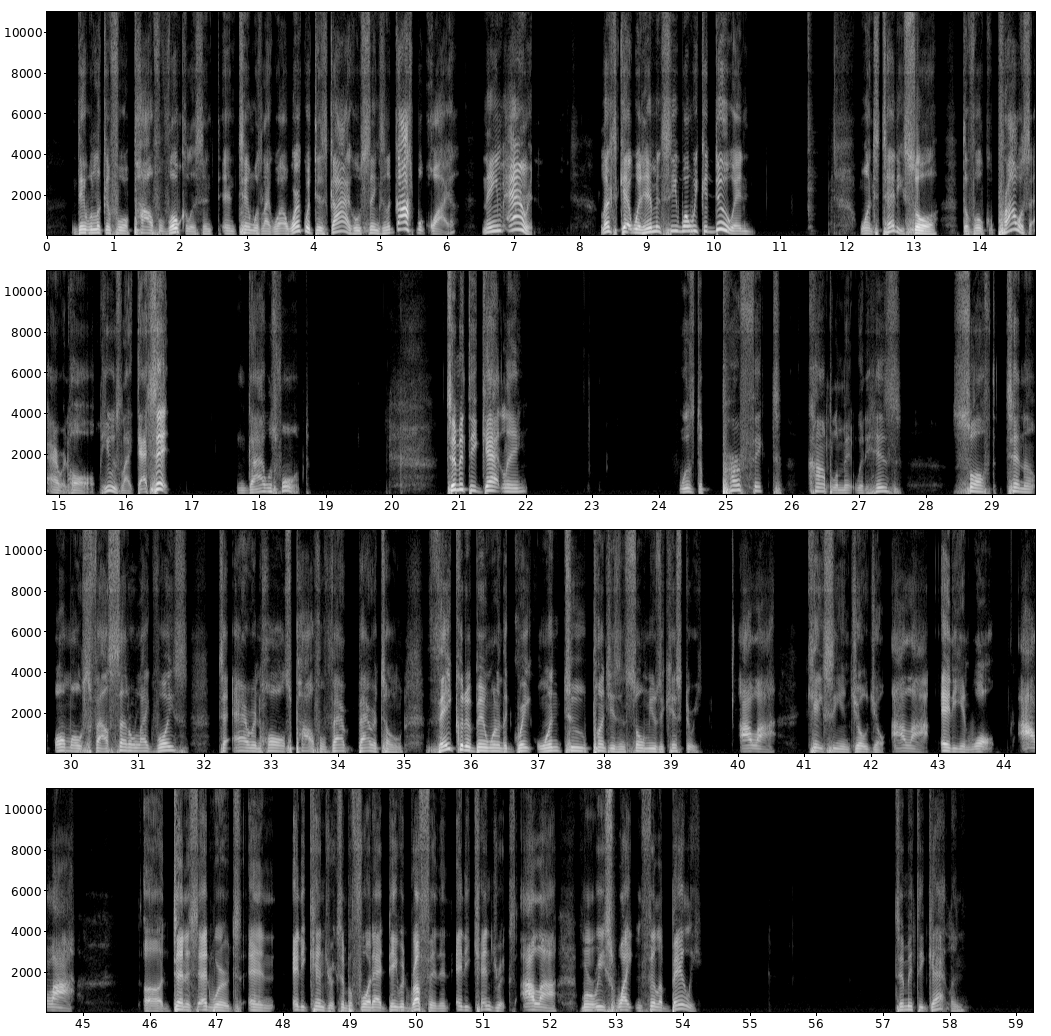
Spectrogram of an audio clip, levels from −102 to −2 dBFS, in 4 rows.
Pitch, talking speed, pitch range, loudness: 145 Hz, 125 wpm, 125-165 Hz, -27 LUFS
